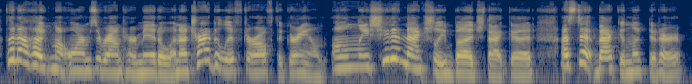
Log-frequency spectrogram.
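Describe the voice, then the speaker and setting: High, bright-voiced woman reading a storybook. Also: very animated, fairly quick, no room sound, clean studio sound. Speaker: storybook reader. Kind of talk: children's read-aloud narration.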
